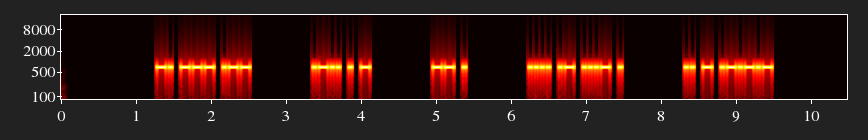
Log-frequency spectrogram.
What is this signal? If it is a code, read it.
Morse code, heard as a keyed tone, about 30 wpm, 700 Hz. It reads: NOW LET ME HAVE IT.
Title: 3x Word-Spacing - Sentences from Top 300 Words - 30wpm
